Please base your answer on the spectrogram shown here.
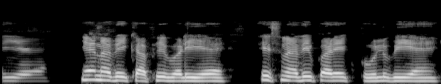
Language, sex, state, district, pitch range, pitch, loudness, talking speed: Hindi, male, Bihar, Lakhisarai, 160-180 Hz, 165 Hz, -13 LUFS, 175 wpm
